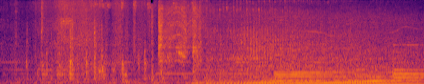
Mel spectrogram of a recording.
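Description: A car engine starting and the car driving off: a few brief knocks and clatters come first, then a low engine rumble builds steadily and holds in a smooth, even drone.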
